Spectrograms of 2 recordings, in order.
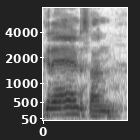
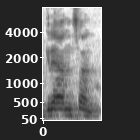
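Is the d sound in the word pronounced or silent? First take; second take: pronounced; silent. First: The d sound is clearly pronounced. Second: The d sound is silent. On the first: The speaker calls it wrong. "Not" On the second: The speaker calls it right. "यहाँ पर भी जो डी है वो silent होता है"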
